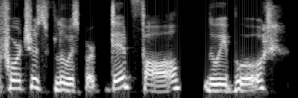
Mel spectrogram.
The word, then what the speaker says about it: Louisbourg: The fortress of Louisbourg did fall, Louisbourg, to try to stick to the French pronunciation, but was returned to the French.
